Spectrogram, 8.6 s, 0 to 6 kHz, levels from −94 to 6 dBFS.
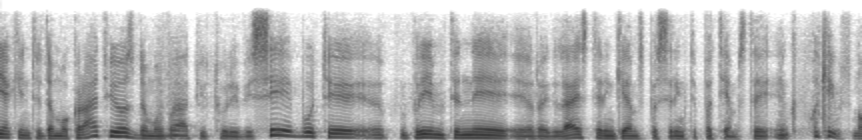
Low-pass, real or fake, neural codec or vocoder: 5.4 kHz; fake; codec, 24 kHz, 0.5 kbps, DualCodec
